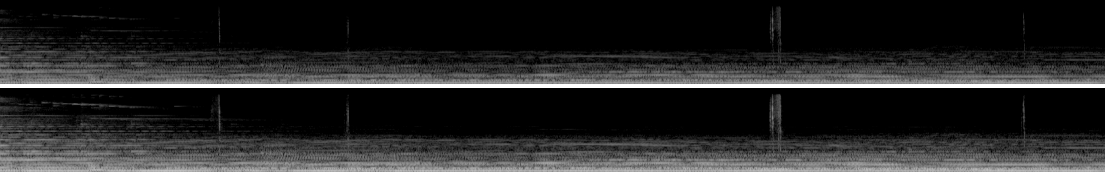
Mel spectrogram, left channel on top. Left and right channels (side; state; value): left; quieter; 9.0 dB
